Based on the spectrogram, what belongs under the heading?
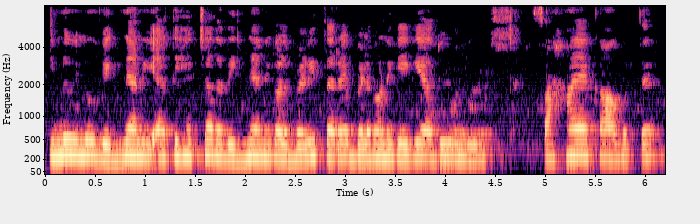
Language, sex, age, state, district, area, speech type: Kannada, female, 18-30, Karnataka, Bellary, rural, spontaneous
